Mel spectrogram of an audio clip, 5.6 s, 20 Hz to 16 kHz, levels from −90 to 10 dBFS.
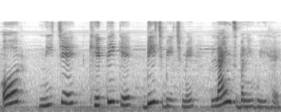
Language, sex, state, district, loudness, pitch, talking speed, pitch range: Hindi, female, Madhya Pradesh, Dhar, -17 LUFS, 225 Hz, 115 wpm, 195-295 Hz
